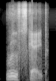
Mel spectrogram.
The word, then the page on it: roofscape: British English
